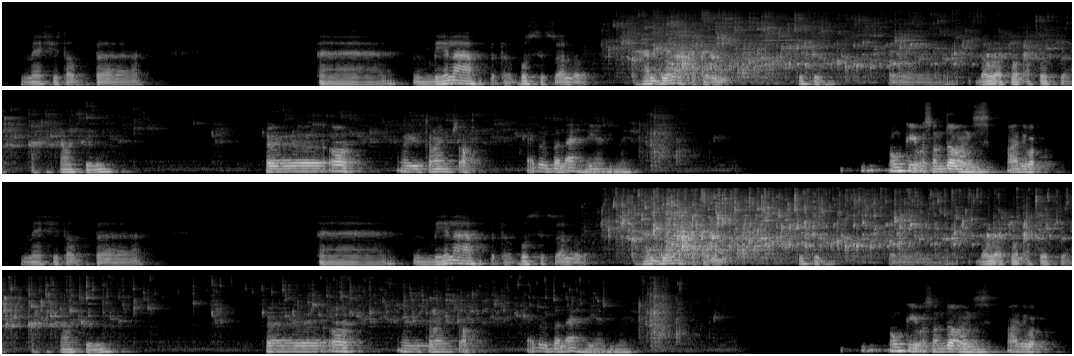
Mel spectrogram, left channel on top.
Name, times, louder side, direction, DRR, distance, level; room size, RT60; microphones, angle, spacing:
voice 1, 0.2-1.4 3.2-5.9 6.3-7.6 7.9-8.4 8.9-11.9 15.9-17.1, left 2 dB, 30° left, 0.6 m, -28 dB
sound 1, 5.8-12.2 12.6-16.7 17.1-17.9, right 6 dB, 65° right, 1.9 m, -31 dB
voice 2, 13.3-14.2 14.6-15.5 16.6-16.7 19.3-21.0, left 3 dB, 55° left, 1.4 m, -23 dB
24.0 x 9.4 x 4.8 m
head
